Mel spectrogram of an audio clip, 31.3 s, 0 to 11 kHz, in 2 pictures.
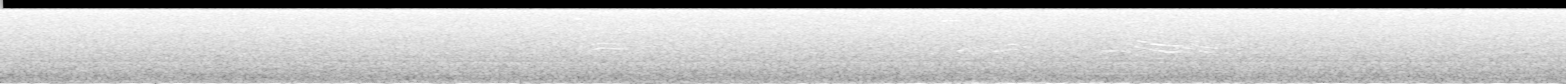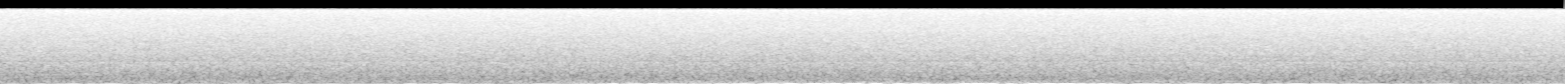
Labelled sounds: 5.9	6.3	killer whale, Bigg's (transient), 1.5 to 1.7 kHz
11.5	11.9	killer whale, Bigg's (transient), 1.3 to 2.0 kHz

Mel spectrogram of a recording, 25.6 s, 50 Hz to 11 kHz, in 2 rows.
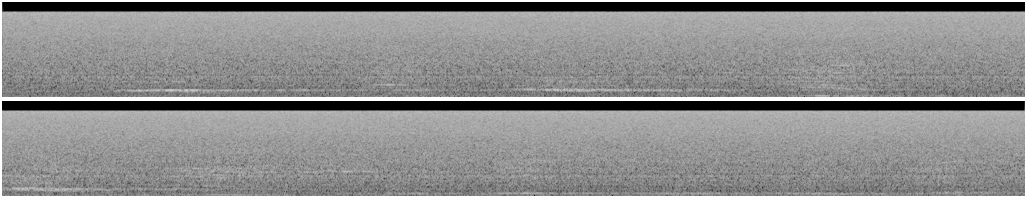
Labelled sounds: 10.3	10.6	humpback whale, 1.1 to 1.2 kHz

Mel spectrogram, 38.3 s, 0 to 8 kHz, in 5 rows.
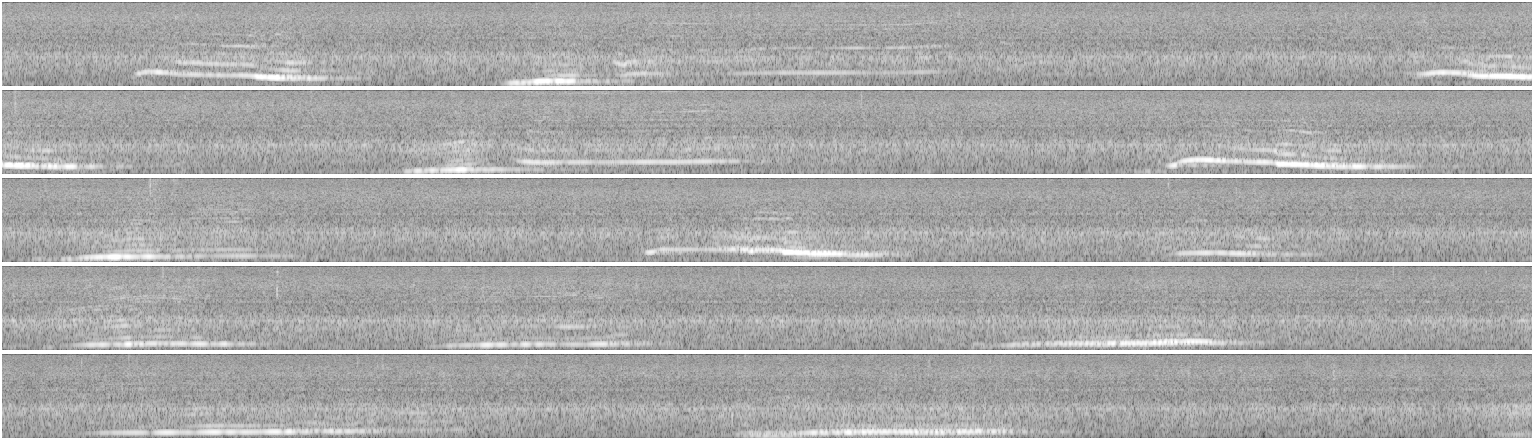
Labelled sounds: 0.9	1.3	humpback whale, 0.78 to 2.4 kHz
3.2	4.1	humpback whale, 1.2 to 6.9 kHz
4.4	4.8	humpback whale, 1.4 to 3.7 kHz
10.4	11.4	humpback whale, 1.3 to 7.0 kHz
13.8	14.3	humpback whale, 0.78 to 1.8 kHz
18.9	19.3	humpback whale, 0.78 to 1.8 kHz
23.3	23.9	humpback whale, 1.5 to 2.7 kHz

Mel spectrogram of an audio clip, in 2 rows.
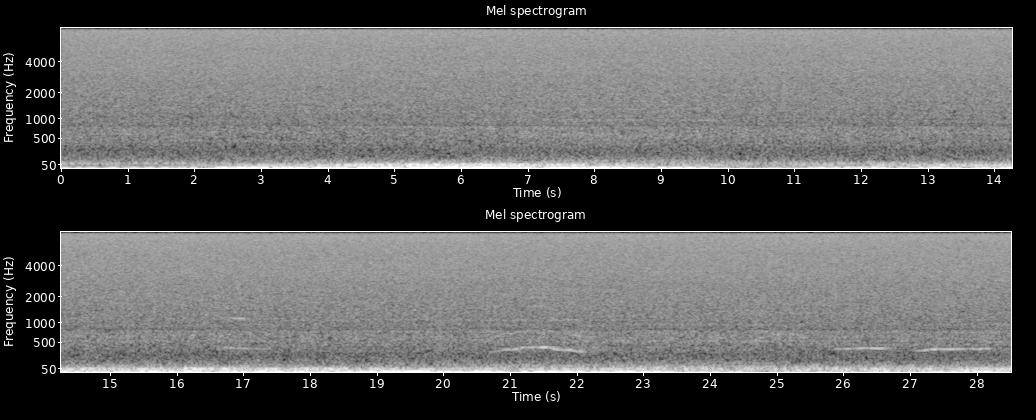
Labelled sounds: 16.8	17.0	humpback whale, 1.1 to 1.2 kHz

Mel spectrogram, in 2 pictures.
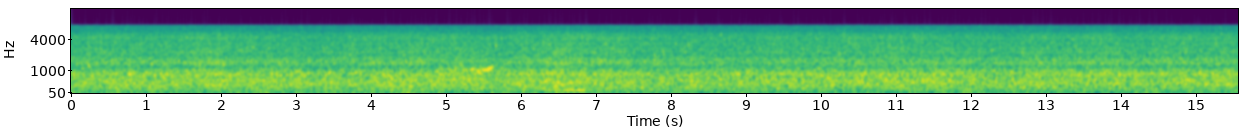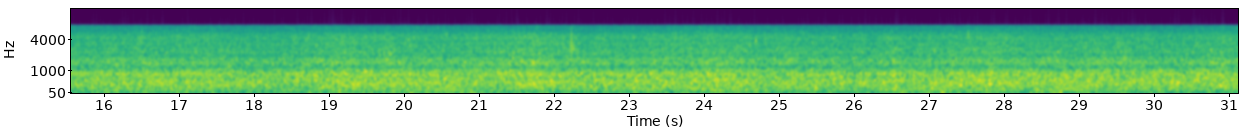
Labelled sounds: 5.4	5.7	humpback whale, 0.84 to 1.3 kHz

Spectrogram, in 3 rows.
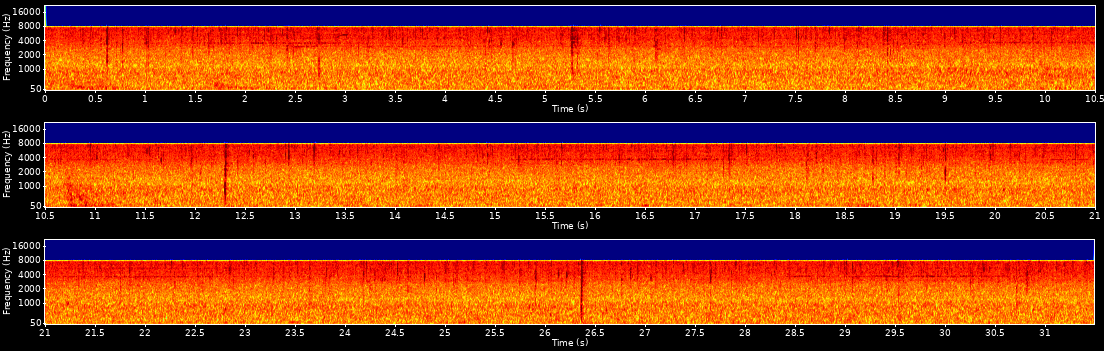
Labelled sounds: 2.5	2.7	killer whale, northern resident, 2.9 to 3.1 kHz
15.3	15.6	killer whale, northern resident, 3.6 to 3.8 kHz
28.4	29.6	killer whale, northern resident, 3.6 to 3.9 kHz

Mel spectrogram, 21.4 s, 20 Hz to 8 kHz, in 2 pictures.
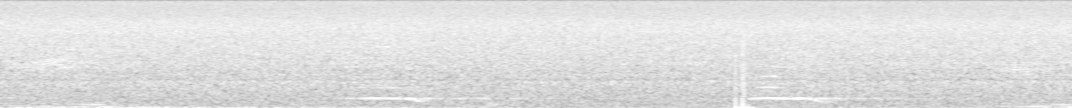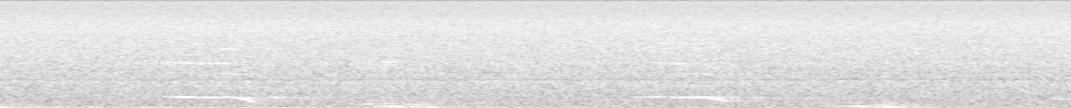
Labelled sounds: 0.5	0.7	humpback whale, 1.2 to 1.6 kHz

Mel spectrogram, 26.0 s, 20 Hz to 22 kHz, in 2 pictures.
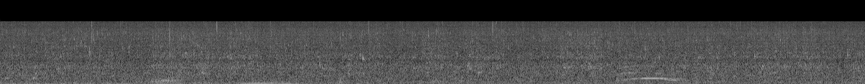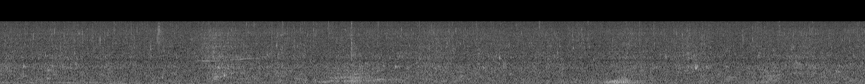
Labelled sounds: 15.9	16.2	humpback whale, 1.1 to 1.2 kHz
16.4	16.8	humpback whale, 1.2 to 1.4 kHz

